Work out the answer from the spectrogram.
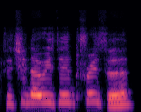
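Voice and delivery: high, chirpy excited question; a hammed-up excited officer asking; mock excited. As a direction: imitate her eager surprise at the news. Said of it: "she was all excited".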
